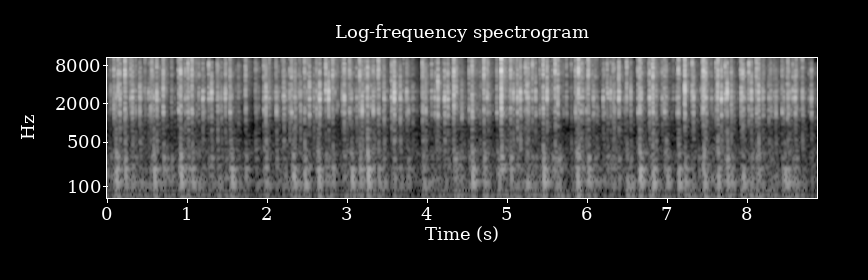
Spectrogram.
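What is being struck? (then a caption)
Plastic mechanical keyboard. Two hands with long nails type quickly with their fingertips on a backlit mechanical keyboard with plastic keycaps. The result is a dense, steady stream of short, bright plastic clicks and clacks over a soft low thump from each keystroke, with no pauses.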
